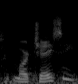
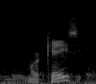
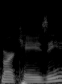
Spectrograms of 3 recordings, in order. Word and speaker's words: Marchese: searched today mr more chasey am i pronouncing that right more casey all right come on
